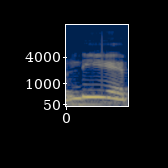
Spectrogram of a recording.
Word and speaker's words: 列: 요 리의 발음 조심.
